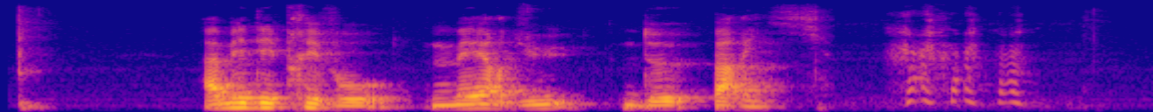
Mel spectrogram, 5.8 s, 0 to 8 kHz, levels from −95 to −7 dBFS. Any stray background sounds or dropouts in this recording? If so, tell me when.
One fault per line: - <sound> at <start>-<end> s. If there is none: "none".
- laugh at 4.4-5.2 s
